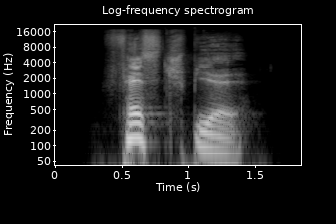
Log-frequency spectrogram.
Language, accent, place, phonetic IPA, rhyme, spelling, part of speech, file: German, Germany, Berlin, [ˈfɛstˌʃpiːl], -ɛstʃpiːl, Festspiel, noun, De-Festspiel.ogg
- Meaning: 1. festival stageplay 2. festival: a celebratory event or series of special events, often held at regular intervals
